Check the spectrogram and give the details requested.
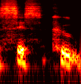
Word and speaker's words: Sixku: So it's the Sixku, and it's spelled Sixku, but because I'm French and it's poetic license, I decided to say it's a Sixku, because 6 in French is pronounced as six.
